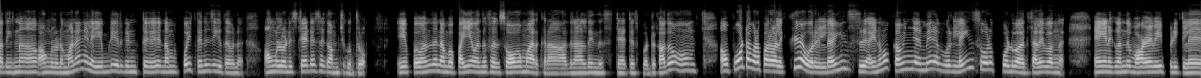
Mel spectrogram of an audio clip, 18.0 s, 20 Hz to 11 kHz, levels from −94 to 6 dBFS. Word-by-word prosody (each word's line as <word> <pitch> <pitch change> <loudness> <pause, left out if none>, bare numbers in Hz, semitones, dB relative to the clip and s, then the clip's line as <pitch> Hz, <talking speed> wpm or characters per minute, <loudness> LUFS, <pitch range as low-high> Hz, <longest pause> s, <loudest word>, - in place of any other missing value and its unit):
பார்த்தீங்கன்னா, 195 +1 -2 0.3
அவங்களோட 185 -1 -3
மனநிலை 265 0 -1
எப்டி 215 +4 -6
இருக்குன்ட்டு 205 -1 -4 0.3
நம்ம 205 +1 -4 0.2
போய் 250 -1 -2
தெரிஞ்சுக்க 230 -1 -4
தேவல்ல. 170 -2 -5 0.4
அவங்களோட 205 0 +1
ஸ்டேட்டஸ் 230 +1 -1
காமிச்சு 180 -2 -4
குடுத்துரும். 165 +2 -4 0.5
இப்ப 200 -1 -2
வந்து 225 +5 -1
நம்ம 200 -2 +2
பையன் 205 +3 +3
வந்து 195 0 -2
வ 195 - +2
சோகமா 195 +1 +3
இருக்குறான். 165 -1 -4
அதனால 170 +2 -1
தான் 185 - -2
இந்த 170 0 -5
ஸ்டேட்டஸ் 170 0 -6
போட்டு 155 +2 -6
இருக்கான். 175 +2 +2
அதும் 280 0 +1 0.6
அவன் 235 0 +4
போட்டா 370 +4 +6
கூடப் 285 -3 +3
பரவால்ல. 225 -3 +6
கீழ 360 +1 +2
ஒரு 195 0 +3 0.2
லைன்ஸு 270 +1 -1 0.2
என்னமோ 240 +10 -1
கவிஞர் 280 +2 +1
மாரி 295 +1 +1 0.2
ஒரு 220 - -2
லைன்ஸு 320 +9 -3
ஓட 275 - +3 0.2
போடுவாரு 205 -5 +2
தலைவங்க. 190 0 +1 0.7
எனக்கு 200 -1 0
வந்து 210 +2 -1
வாழவே 200 +2 +5
பிடிக்கல. 180 -2 -2
200 Hz, 155 wpm, -23 LUFS, 185-235 Hz, 0.7 s, போட்டா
